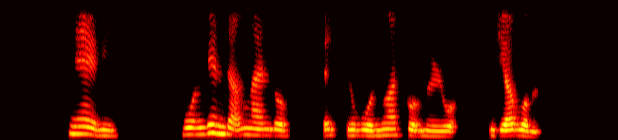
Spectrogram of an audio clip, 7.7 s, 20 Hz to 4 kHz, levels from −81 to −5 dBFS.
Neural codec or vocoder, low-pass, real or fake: codec, 24 kHz, 0.9 kbps, WavTokenizer, large speech release; 3.6 kHz; fake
